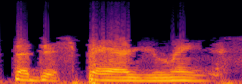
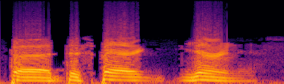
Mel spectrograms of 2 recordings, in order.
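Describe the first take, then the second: First: Uranus said as "yu-RAY-nus"; alternate pronunciation. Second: Uranus said as "YUR-uh-nus"; corrected pronunciation. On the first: Player trying out a card's name, Uranus as "yu-RAY-nus". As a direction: stress the second syllable of Uranus, a long "ray". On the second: Player settling on a card's name, Uranus as "YUR-uh-nus". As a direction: stress the first syllable of Uranus, swallow the middle. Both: Shown as a demonstration. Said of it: "how you pronounce that".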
